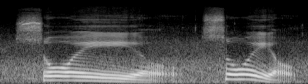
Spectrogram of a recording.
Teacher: Your mouth has to open a little bit to make the dark L, and there's an extra sound.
